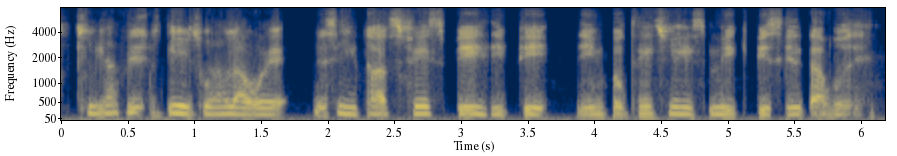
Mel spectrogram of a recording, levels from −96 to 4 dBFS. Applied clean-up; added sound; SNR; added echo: neural diffusion model UNIVERSE++.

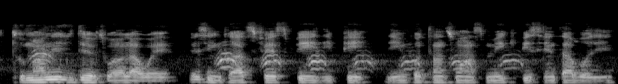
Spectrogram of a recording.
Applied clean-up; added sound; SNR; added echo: none; Crow; 11 dB; none.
